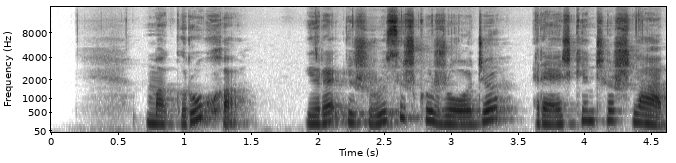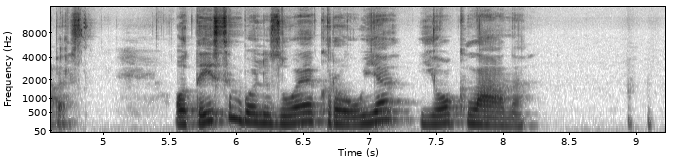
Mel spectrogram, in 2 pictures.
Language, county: Lithuanian, Vilnius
